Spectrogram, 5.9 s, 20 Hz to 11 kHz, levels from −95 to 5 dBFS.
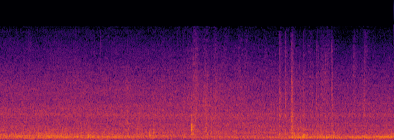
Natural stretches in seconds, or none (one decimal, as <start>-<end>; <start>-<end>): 0.0-0.4; 1.3-1.9; 2.6-5.9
